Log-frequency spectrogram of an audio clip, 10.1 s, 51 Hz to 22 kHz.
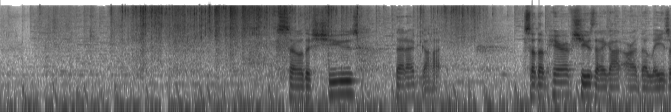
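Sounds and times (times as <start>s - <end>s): background music: 0.0s - 10.0s
tissue paper crinkling: 0.6s - 7.4s.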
